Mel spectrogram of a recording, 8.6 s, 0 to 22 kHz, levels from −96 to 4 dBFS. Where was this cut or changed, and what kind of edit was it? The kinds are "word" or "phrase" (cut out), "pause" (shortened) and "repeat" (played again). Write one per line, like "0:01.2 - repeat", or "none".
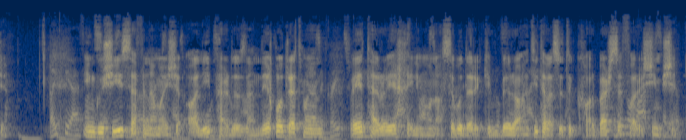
none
